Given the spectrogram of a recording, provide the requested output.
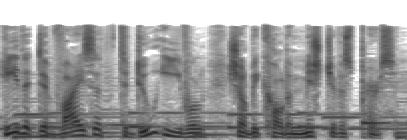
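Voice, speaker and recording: A man's voice: lowish voice, very animated, moderate pace. A man giving a dramatized Bible reading in a solemn, emphatic, oratorical manner. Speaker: scripture reader. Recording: music behind the voice. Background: music.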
